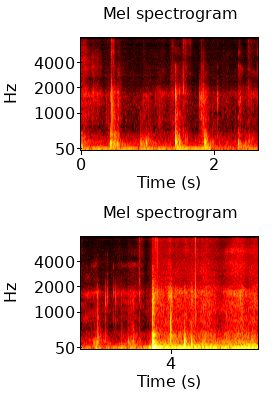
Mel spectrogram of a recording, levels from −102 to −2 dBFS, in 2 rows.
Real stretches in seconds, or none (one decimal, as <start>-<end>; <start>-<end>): none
